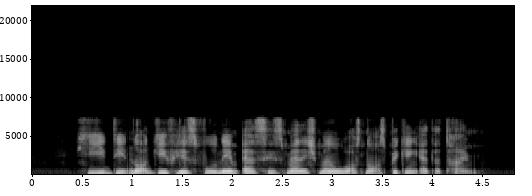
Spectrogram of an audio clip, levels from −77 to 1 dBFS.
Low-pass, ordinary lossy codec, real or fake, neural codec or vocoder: 7.2 kHz; none; real; none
